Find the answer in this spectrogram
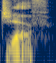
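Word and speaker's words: Geoff: I remember it's like he spells it the British way too it's funny it's like g-e-o-f-f or whatever yeah but it's pronounced Jeff oh it's pretty funny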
